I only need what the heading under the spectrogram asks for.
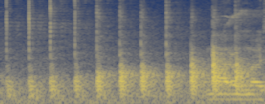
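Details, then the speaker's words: Tap test with hammer on fiberglass yacht hull with thick gel coat: taps about six per second go dull and hollow, fiberglass reverberating against the gel coat layer as a secondary reverberation; delaminated patch below the tape. "now you can hear here the fiberglass reverberating against the Jael coat layer inside it's like a secondary reverberation when it gets worse down to here"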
